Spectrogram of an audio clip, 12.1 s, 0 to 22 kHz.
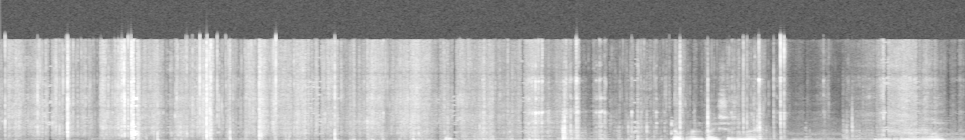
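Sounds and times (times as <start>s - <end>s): bubble wrap crinkling and crackling: 0.0s - 7.1s, 7.8s - 9.9s.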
